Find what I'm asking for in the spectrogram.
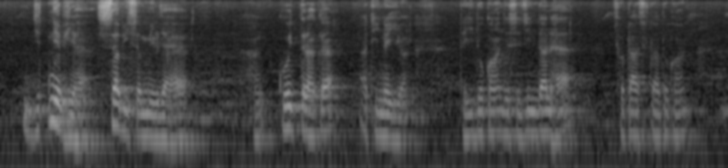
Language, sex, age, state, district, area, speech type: Maithili, male, 60+, Bihar, Begusarai, rural, spontaneous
